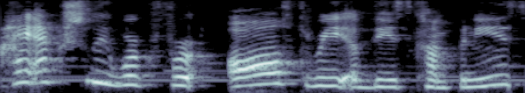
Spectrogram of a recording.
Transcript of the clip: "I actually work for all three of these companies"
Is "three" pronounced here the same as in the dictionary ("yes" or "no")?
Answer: yes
